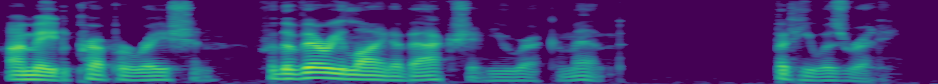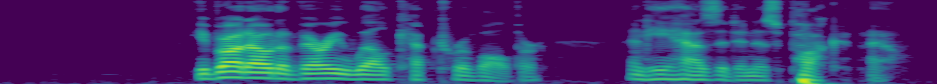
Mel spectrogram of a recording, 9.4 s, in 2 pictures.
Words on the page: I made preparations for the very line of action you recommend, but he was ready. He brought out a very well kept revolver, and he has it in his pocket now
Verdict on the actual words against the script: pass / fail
fail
